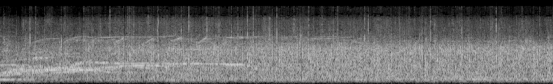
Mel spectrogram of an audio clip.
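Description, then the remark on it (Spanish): Loud, sustained audience applause welcoming a person who has just been introduced, with dense, steady clapping throughout, plus a few faint whistles rising above the crowd noise early on. “les pego un aplauso fuerte.”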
